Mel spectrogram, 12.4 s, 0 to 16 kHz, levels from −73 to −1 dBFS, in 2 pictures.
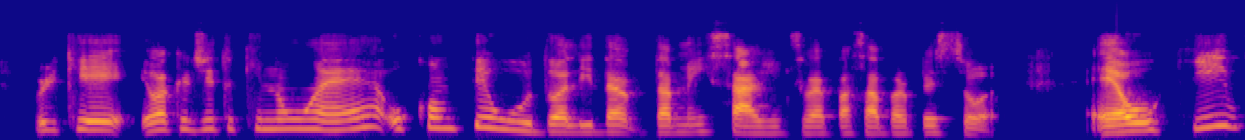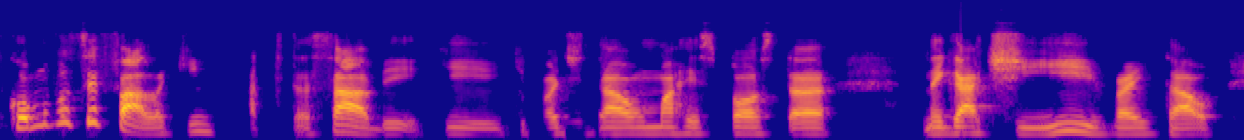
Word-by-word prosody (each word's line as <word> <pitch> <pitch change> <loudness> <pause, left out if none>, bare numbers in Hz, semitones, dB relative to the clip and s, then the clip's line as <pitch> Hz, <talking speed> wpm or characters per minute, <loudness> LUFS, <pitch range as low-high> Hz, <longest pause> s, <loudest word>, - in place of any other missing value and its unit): porque 195 +1 -2
eu - - 0
acredito 215 +2 -5
que 220 - -15
não 220 +1 -5
é 215 +7 0
o - - -7
conteúdo 230 -8 -5
ali 155 -1 -3
da 155 0 0
da 150 - +2
mensagem 150 -3 0
que 140 - -23
você 135 - -11
vai 135 - -1
passar 135 -1 -3
pra 135 0 -6
pessoa. 150 - -9 0.5
É 150 - +6
o 180 +4 +4
que, 250 +9 -5
como 240 +5 +1
você 360 +1 -2
fala 125 - +6
que 145 +6 -17
impacta, 165 -1 -16
sabe? 120 0 +4
Que 115 -3 -12
que - - -26
pode 130 0 -8
dar 125 0 +4
uma 130 +1 -1
resposta 130 -1 0 0.4
negativa 130 0 +3
e 125 - -13
tal. - - +2
155 Hz, 175 wpm, -21 LUFS, 130-215 Hz, 0.5 s, É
